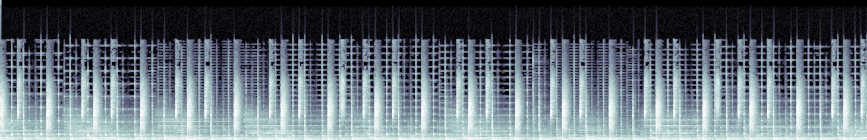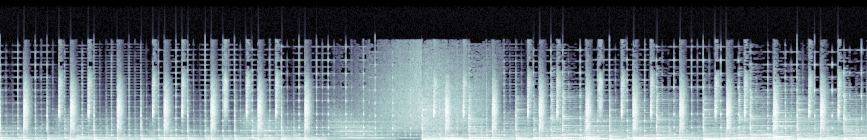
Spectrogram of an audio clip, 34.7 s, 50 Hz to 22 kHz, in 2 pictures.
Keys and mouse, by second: 8.0 s, 8.9 s, 10.1 middle click, 11.1-34.4 drag, 15.8 KP_Divide, 31.7 shift+a, 33.8 s, 34.4 middle click.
